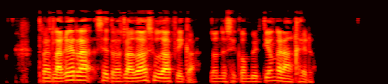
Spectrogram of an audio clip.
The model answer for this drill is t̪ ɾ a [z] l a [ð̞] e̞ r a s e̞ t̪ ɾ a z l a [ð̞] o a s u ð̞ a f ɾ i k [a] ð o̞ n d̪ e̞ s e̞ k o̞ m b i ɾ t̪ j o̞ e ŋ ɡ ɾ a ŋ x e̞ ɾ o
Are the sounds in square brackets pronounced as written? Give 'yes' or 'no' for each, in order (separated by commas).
yes, no, yes, yes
